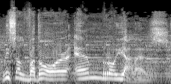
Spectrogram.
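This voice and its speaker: A man's voice: sits high, wildly swooping pitch. Male announcer for radio soap intros, solemn and florid, sweeping intonation over theme music. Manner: grandiose, solemn, drawn-out flourishes. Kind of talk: dramatic scripted radio narration. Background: clear theme music.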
